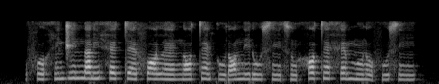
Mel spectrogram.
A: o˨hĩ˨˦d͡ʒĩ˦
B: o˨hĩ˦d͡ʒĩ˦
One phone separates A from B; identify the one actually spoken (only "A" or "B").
A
